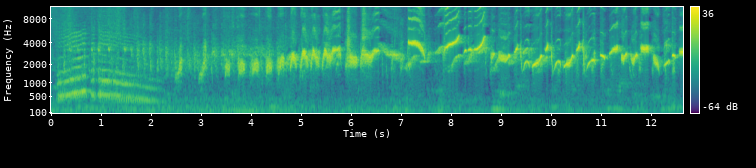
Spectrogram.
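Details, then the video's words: Chinese hwamei in 'hót xòe' display with eagle-spread wings; opens with lower, drawn-out descending notes, then builds into a lively, fluty warble of rapid looping whistles. "chim họa mi hót xòe, chơi cánh đại bàng"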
